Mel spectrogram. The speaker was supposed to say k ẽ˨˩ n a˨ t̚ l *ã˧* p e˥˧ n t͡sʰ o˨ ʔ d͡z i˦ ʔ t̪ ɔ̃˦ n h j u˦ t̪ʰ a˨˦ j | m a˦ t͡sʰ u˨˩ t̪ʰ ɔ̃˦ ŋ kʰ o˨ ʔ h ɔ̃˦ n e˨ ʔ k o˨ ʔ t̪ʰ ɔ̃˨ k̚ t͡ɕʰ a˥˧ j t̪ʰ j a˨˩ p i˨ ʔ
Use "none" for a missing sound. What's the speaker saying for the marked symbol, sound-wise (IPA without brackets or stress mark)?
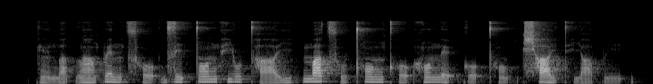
ã˧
